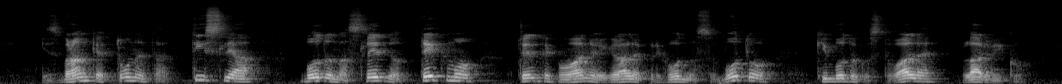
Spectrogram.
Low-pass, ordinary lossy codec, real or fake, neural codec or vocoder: 19.8 kHz; none; real; none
